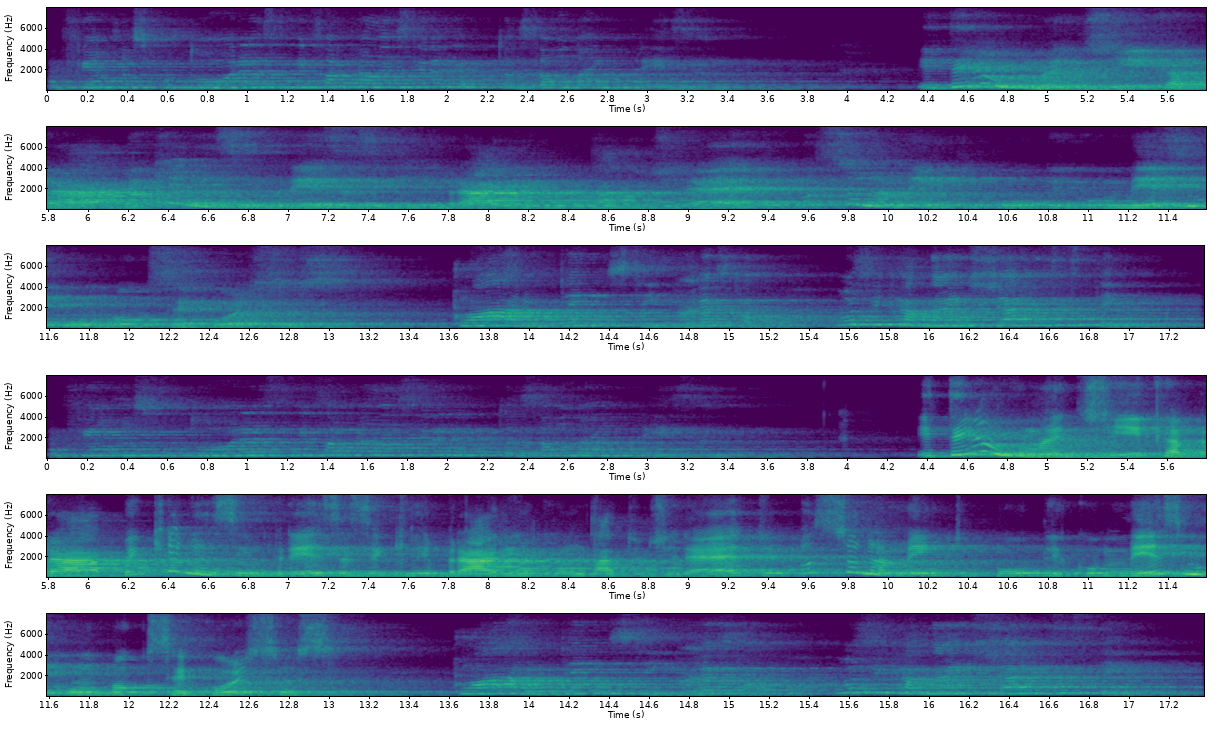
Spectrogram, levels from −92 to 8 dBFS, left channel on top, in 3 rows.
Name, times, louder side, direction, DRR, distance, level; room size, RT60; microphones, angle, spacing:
voice 1, 0.0-3.4 13.6-17.1, left 1 dB, 50° left, -3 dB, 0.6 m, -36 dB
voice 2, 4.4-13.0, right 4 dB, 75° right, 5 dB, 0.3 m, -27 dB
4.2 x 2.4 x 4.2 m, 2.6 s
head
